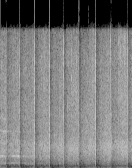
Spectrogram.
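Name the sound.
applause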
